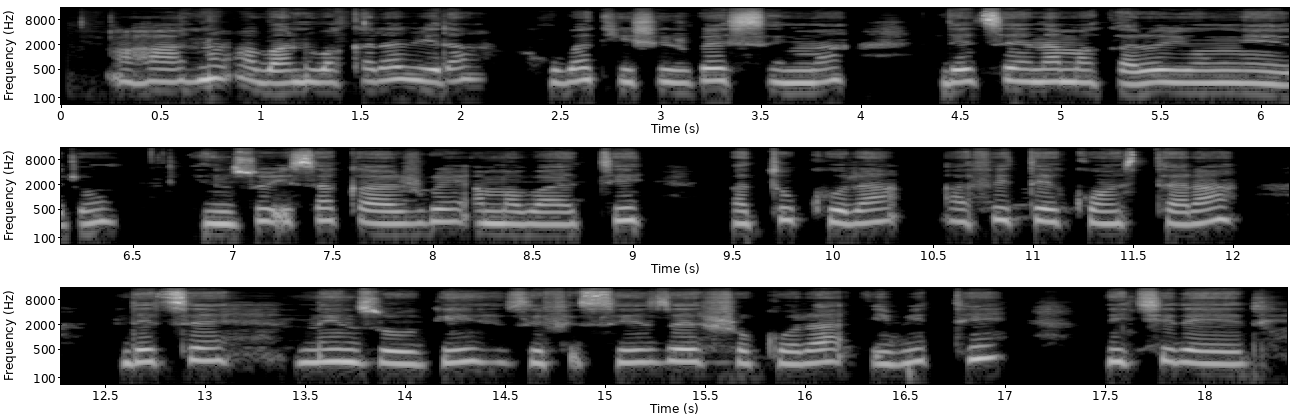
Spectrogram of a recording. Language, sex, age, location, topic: Kinyarwanda, female, 25-35, Huye, education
